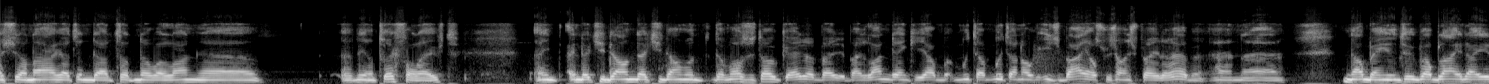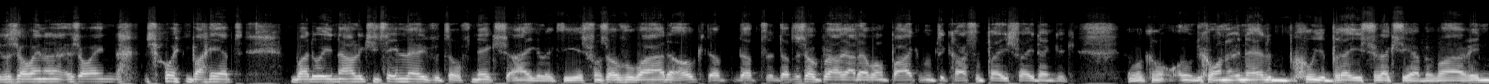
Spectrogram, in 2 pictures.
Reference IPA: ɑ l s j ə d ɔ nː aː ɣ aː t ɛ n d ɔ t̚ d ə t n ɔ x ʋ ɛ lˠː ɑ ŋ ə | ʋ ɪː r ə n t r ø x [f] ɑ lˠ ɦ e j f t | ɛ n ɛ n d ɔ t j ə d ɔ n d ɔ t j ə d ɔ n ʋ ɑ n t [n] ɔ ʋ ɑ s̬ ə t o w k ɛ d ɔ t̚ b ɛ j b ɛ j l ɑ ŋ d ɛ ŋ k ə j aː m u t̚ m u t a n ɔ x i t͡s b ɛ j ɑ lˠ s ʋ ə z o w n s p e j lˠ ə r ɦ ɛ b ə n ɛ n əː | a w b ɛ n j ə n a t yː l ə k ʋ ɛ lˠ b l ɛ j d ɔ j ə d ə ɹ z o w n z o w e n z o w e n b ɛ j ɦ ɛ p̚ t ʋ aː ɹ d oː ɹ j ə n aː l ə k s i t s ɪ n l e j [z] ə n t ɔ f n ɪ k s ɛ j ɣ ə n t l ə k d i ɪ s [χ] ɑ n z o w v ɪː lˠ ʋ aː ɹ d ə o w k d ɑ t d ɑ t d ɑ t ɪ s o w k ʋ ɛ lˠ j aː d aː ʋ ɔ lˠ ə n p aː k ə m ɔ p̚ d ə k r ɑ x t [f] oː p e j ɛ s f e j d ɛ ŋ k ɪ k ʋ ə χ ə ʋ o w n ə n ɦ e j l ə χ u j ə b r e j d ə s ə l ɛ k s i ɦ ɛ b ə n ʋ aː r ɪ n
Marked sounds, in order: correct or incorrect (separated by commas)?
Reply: correct, incorrect, incorrect, incorrect, correct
